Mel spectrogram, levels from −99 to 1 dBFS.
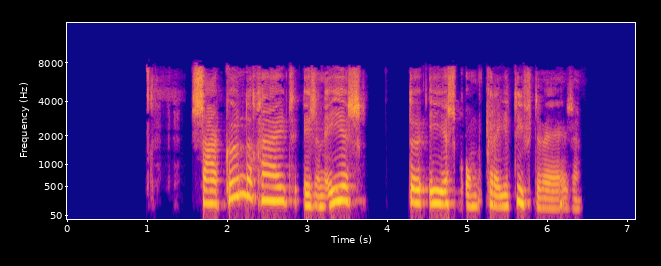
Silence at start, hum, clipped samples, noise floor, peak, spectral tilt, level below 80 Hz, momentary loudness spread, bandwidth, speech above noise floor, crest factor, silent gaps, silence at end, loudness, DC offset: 1 s; none; under 0.1%; -34 dBFS; 0 dBFS; -4.5 dB/octave; -56 dBFS; 18 LU; 8 kHz; 21 dB; 16 dB; 1.49-1.55 s, 3.78-4.27 s; 0.7 s; -14 LUFS; under 0.1%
